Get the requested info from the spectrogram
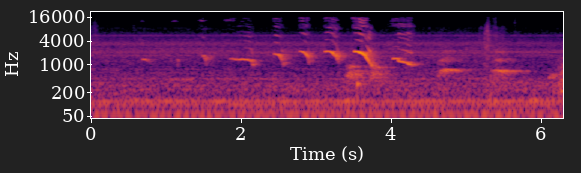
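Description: A seven-week-old puppy whimpering: a run of about eight short, high whines that each fall in pitch, loudest about three and a half seconds in, followed by two lower, softer whines.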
